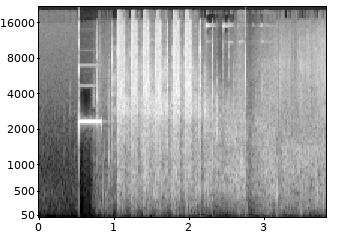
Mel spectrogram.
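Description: A Springfield Armory Hellion bullpup rifle fires a rapid string of sharp, loud shots after a shot timer's electronic beep, with reverberating echoes trailing off.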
